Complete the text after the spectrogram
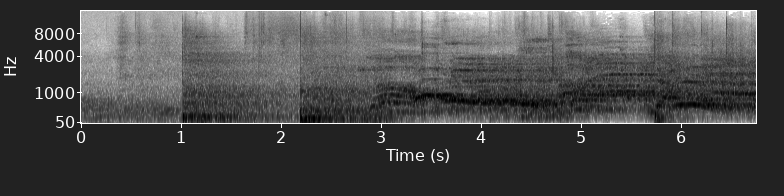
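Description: A ball thuds sharply as it is hit, echoing in a large hall.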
